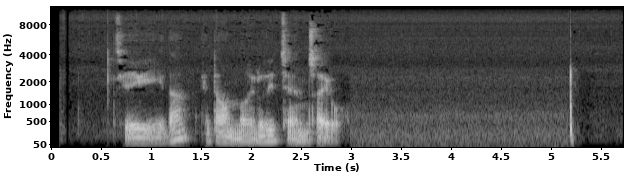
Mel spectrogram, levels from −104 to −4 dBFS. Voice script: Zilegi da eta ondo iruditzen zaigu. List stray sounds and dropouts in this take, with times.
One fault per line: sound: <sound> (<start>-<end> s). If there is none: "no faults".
no faults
